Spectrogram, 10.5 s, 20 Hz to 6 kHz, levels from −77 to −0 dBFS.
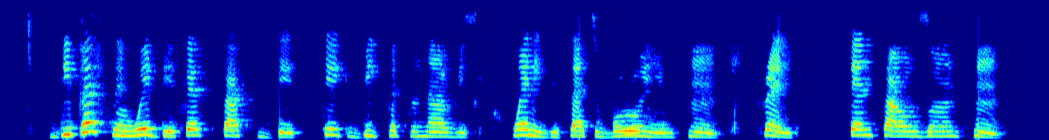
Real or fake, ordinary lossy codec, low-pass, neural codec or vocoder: real; none; 5.4 kHz; none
